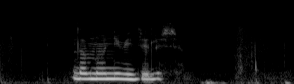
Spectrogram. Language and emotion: Russian, neutral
